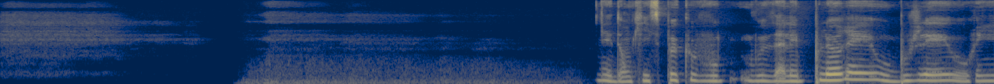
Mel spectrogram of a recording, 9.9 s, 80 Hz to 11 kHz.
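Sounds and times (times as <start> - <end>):
person breathing in and out through the nose during a guided breathing exercise: 0.0 - 5.9
speech: 6.0 - 9.9.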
